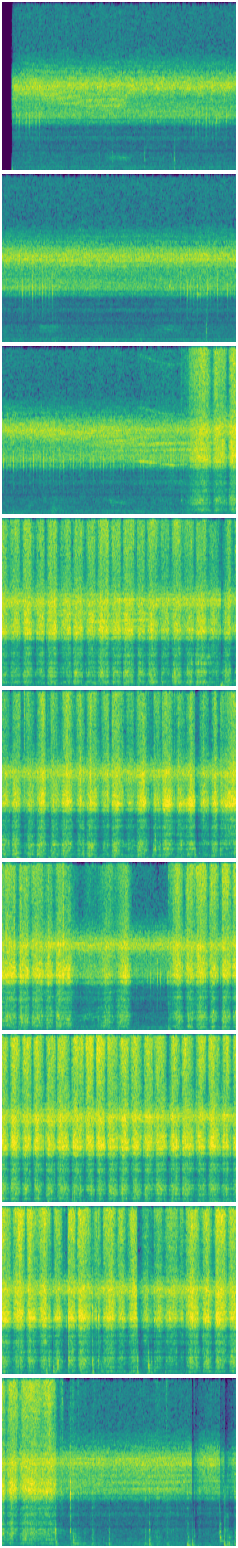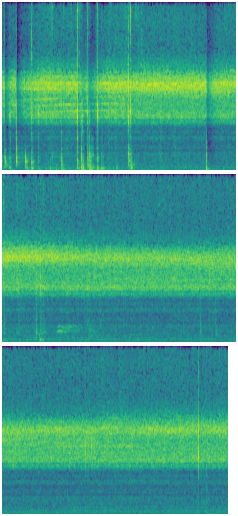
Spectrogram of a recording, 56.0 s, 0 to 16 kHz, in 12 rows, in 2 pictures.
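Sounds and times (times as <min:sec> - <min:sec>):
high insect buzz: 0:00.2 - 0:56.0
stiff brush scrubbing wood: 0:12.9 - 0:26.1, 0:26.7 - 0:39.2.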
